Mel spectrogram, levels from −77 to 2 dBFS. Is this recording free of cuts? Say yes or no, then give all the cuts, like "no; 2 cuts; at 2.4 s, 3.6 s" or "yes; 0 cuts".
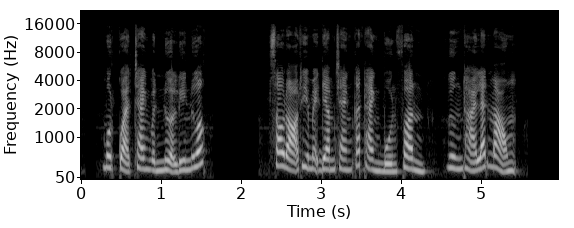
yes; 0 cuts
